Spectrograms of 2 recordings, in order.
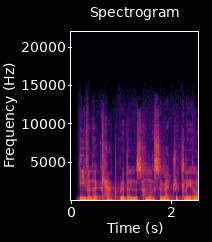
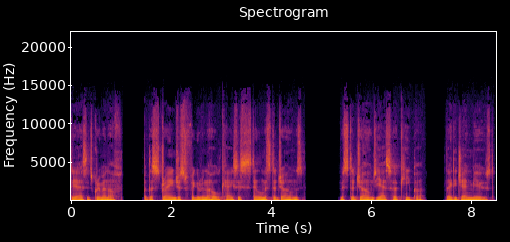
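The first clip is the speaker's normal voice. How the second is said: usual speaking voice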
